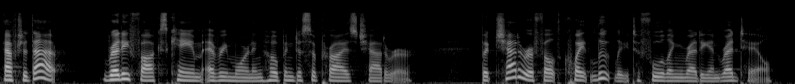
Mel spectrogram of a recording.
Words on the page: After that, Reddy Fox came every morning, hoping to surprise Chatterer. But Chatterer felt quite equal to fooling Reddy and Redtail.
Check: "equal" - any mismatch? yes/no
yes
